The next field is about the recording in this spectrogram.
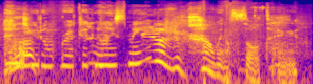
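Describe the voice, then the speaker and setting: A woman's voice: high-pitched, huge pitch swings, gravelly, heavy background noise, exaggerated voice. A woman voicing a teasing, sweetly cruel young female interrogator in a game trailer, with a mocking, menacing manner.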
